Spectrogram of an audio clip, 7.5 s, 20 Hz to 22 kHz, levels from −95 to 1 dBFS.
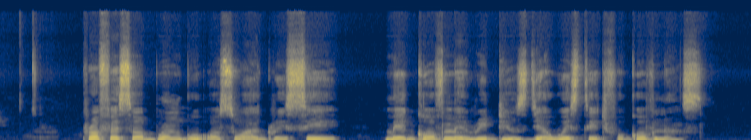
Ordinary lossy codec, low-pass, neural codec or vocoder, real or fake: none; none; none; real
